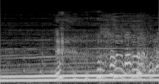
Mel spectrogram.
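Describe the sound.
A human voice imitates a cow's moo with wavering, rising-and-falling sung tones, set over loud, steady sustained musical notes.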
